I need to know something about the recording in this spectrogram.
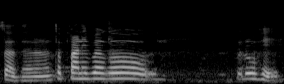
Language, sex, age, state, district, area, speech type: Odia, female, 30-45, Odisha, Jagatsinghpur, rural, spontaneous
